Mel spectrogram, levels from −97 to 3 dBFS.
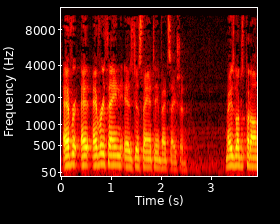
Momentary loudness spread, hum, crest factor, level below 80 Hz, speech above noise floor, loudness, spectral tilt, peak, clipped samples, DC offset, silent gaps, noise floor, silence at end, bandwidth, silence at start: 11 LU; none; 20 dB; -72 dBFS; 37 dB; -28 LUFS; -5 dB/octave; -6 dBFS; under 0.1%; under 0.1%; none; -63 dBFS; 0 s; 11 kHz; 0.05 s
